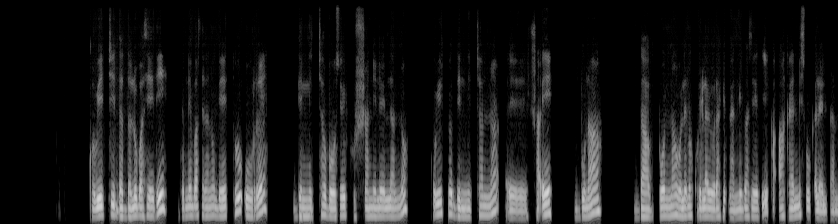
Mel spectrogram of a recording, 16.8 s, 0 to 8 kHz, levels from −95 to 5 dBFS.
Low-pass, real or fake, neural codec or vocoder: 7.2 kHz; fake; codec, 16 kHz, 4 kbps, X-Codec, HuBERT features, trained on balanced general audio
